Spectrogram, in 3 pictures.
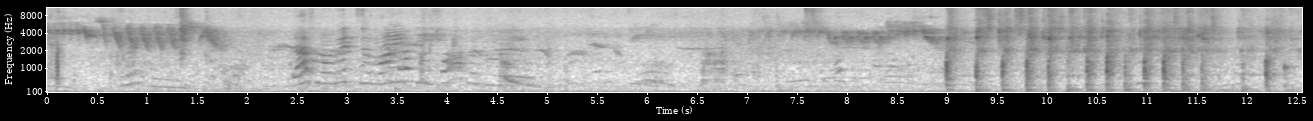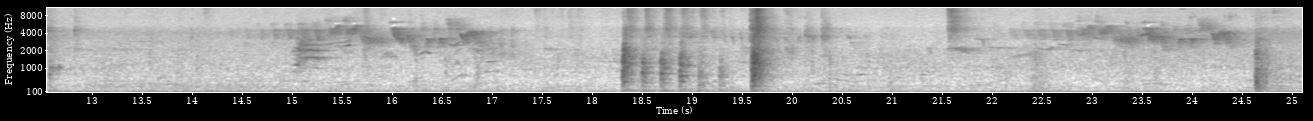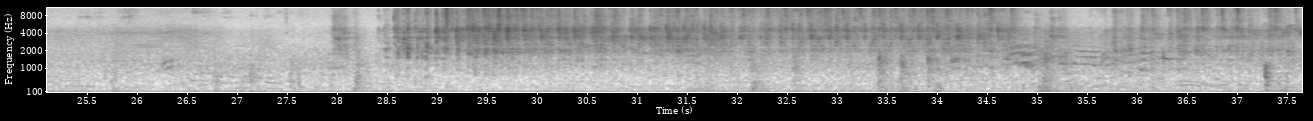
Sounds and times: people 0:00.1 - 0:12.8
people 0:24.4 - 0:37.6

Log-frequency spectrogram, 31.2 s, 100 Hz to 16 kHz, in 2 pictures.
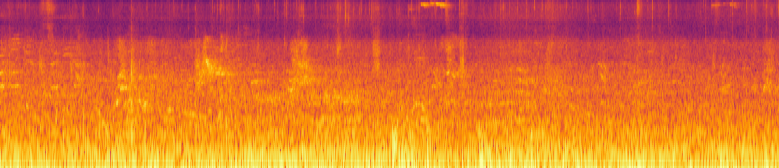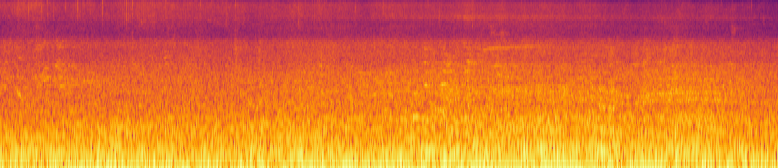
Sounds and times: Child 0:00.0 - 0:17.2
Child 0:23.6 - 0:29.5

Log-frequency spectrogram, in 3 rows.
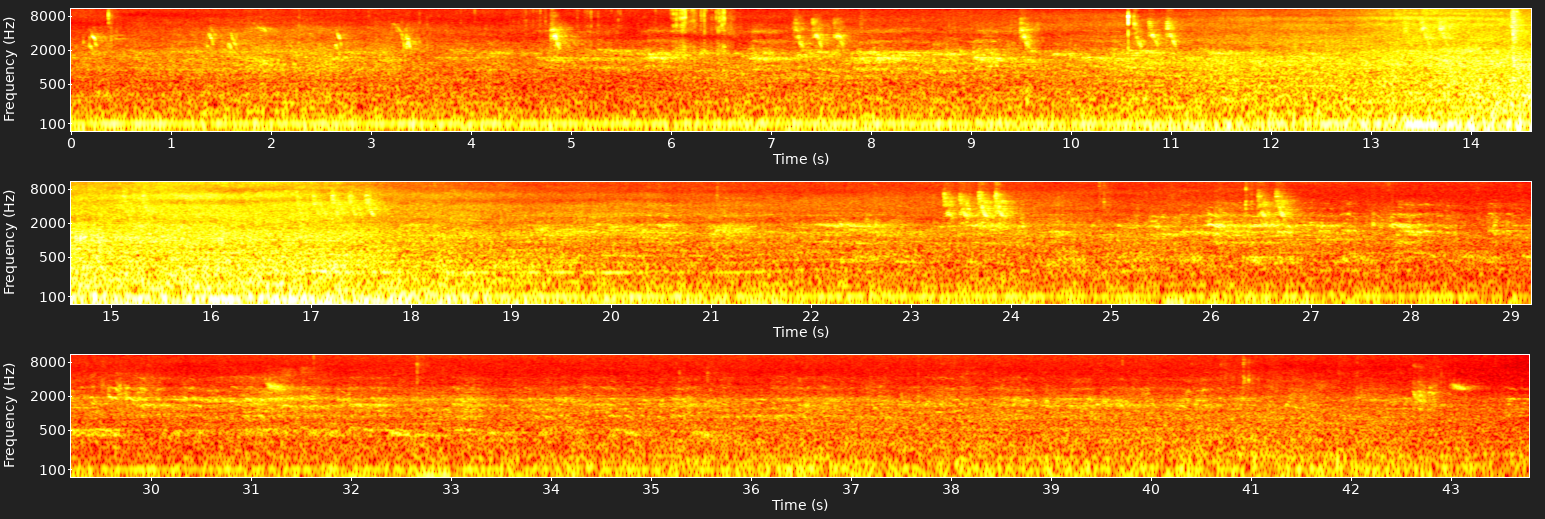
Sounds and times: traffic 0:00.0 - 0:43.7

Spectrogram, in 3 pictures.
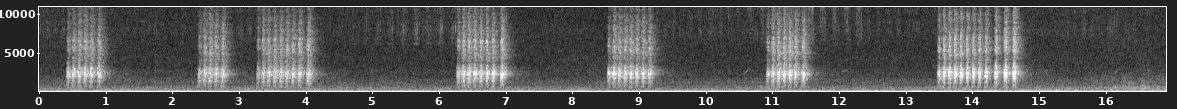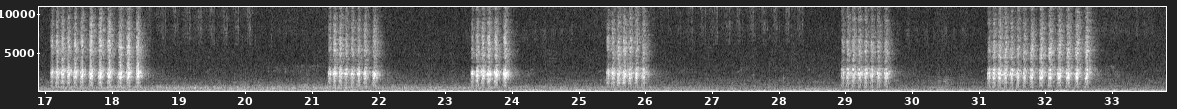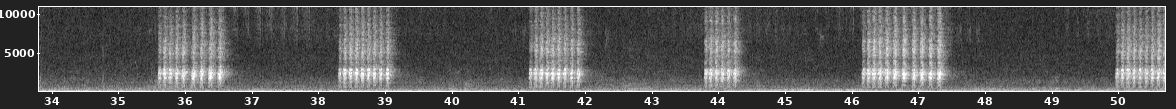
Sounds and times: anxious magpie 0:00.4 - 0:01.1
anxious magpie 0:02.4 - 0:04.2
anxious magpie 0:08.5 - 0:09.4
anxious magpie 0:10.9 - 0:11.7
anxious magpie 0:13.5 - 0:14.8
anxious magpie 0:17.1 - 0:18.6
anxious magpie 0:21.2 - 0:22.2
anxious magpie 0:25.4 - 0:26.2
anxious magpie 0:28.9 - 0:29.8
anxious magpie 0:35.6 - 0:36.8
anxious magpie 0:38.3 - 0:39.2
anxious magpie 0:41.2 - 0:42.1
anxious magpie 0:43.8 - 0:44.5
anxious magpie 0:46.2 - 0:47.6
anxious magpie 0:50.0 - 0:50.7

